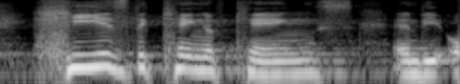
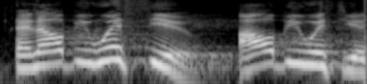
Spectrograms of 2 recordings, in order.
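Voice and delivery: emphatic promise; 10 semitones higher, 4 dB louder than usual. Acted. Voicing Jesus' promise to neighbors.

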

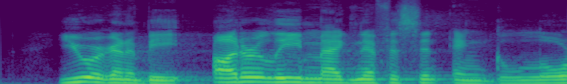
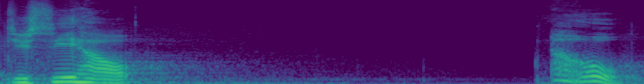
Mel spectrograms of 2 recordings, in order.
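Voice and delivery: ordinary talk

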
